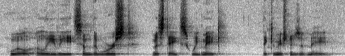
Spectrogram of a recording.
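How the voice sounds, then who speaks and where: A man at medium pitch amid noticeable background noise. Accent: American. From southern Oregon, US. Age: 60s. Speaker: county commissioner candidate. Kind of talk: candidate forum answer.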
